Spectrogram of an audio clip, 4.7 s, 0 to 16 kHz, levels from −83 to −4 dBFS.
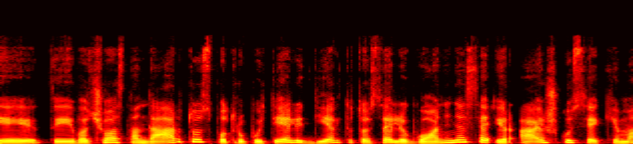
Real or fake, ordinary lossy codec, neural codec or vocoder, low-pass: real; Opus, 24 kbps; none; 10.8 kHz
